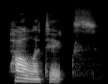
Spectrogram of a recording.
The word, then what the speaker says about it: politics: Number eight is politics. Politics. This one's easier than the last one. Are you ready? It's the first syllable.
